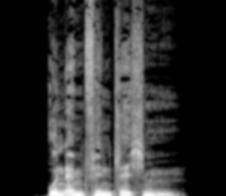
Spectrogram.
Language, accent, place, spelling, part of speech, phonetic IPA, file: German, Germany, Berlin, unempfindlichem, adjective, [ˈʊnʔɛmˌpfɪntlɪçm̩], De-unempfindlichem.ogg
- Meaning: strong dative masculine/neuter singular of unempfindlich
